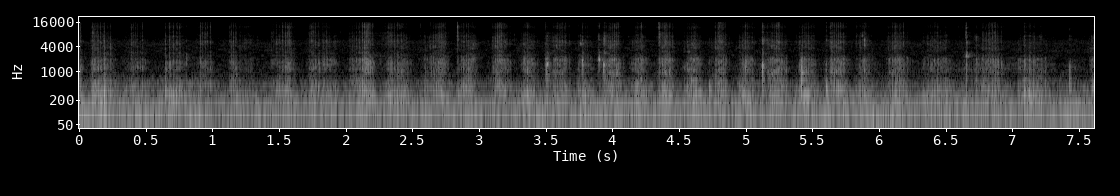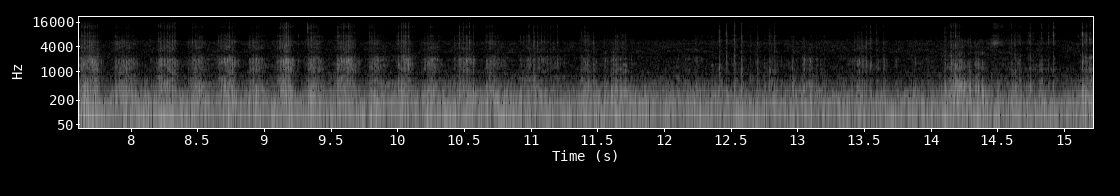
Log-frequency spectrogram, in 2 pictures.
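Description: Fingernails scratch and tap the ribbed body of a clear plastic water bottle with a red label, partly full of water. A quiet, steady stream of rapid, dry scratching clicks continues throughout, with short sharp ticks over a soft, low-heavy rustle.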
